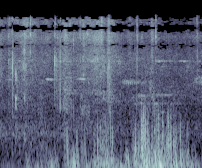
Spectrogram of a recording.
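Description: Soft scuffing steps on concrete, a string of dull scrapes and taps from about half a second in, as paws or feet shuffle on the driveway.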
